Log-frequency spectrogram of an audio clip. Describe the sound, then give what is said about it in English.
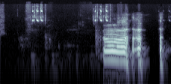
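Crickets chirping as a sound effect: a few short, high, thin chirps in quick pairs, then a louder buzzing tonal burst and one last brief chirp, isolated. “gotta just crickets.”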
